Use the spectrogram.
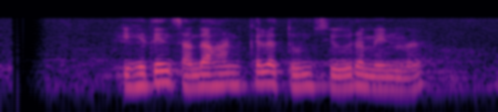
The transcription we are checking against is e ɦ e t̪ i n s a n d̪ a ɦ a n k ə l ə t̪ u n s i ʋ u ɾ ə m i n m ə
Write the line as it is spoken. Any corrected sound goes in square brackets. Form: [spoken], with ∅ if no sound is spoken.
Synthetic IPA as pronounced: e ɦ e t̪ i n s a n d̪ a ɦ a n k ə l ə t̪ u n s i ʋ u ɾ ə m [e] n m ə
